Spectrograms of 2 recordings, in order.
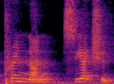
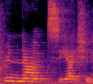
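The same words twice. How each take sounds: First: The second syllable has a short ah vowel. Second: The second syllable has a vowel other than ah. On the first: The speaker calls it right. "It's a short ah sound there" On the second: The speaker calls it wrong. "many students say pronunciation"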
